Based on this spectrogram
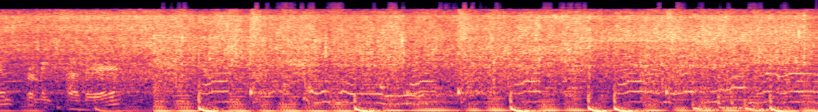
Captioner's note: pop music; bacon sizzling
